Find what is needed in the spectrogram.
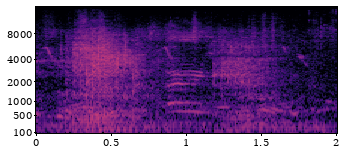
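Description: Background voices of several people talking, with a brief noisy rustle about half a second in.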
